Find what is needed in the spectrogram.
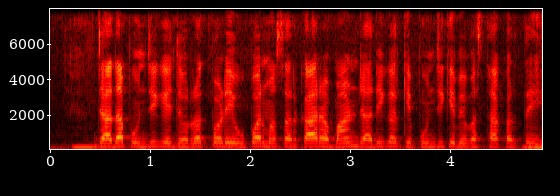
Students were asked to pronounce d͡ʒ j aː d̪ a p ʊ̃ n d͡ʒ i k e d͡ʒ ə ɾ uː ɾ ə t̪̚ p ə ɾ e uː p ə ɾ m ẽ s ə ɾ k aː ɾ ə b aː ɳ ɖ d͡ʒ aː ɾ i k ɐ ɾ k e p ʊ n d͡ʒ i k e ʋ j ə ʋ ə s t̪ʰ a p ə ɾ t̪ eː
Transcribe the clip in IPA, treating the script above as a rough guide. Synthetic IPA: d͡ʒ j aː d̪ a p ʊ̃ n d͡ʒ i k e d͡ʒ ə ɾ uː ɾ ə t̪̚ p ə ɽ e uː p ə ɾ m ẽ s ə ɾ k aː ɾ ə b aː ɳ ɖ d͡ʒ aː ɾ i k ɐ ɾ k e p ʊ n d͡ʒ i k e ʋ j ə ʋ ə s t̪ʰ a k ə ɾ t̪ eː

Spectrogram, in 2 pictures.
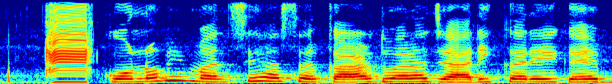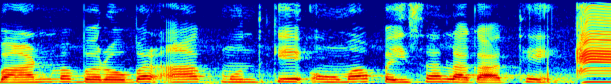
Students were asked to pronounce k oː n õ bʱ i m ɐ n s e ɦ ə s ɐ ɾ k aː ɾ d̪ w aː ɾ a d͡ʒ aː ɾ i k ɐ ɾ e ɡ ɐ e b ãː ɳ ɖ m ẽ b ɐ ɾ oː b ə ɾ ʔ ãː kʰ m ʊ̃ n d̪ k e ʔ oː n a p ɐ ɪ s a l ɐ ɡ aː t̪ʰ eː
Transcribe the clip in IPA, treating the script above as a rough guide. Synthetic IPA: k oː n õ bʱ i m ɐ n s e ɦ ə s ɐ ɾ k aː ɾ d̪ w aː ɾ a d͡ʒ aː ɾ i k ɐ ɾ e ɡ ɐ e b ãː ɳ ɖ m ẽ b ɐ ɾ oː b ə ɾ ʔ ãː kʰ m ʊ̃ n d̪ k e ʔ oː m a p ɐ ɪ s a l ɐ ɡ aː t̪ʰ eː

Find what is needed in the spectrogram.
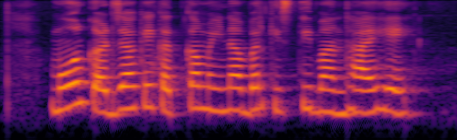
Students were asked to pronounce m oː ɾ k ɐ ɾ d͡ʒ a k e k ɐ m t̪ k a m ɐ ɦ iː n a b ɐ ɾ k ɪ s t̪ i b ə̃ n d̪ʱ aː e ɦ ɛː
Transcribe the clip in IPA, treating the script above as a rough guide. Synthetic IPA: m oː ɾ k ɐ ɾ d͡ʒ a k e k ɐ t̪ k a m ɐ ɦ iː n a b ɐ ɾ k ɪ s t̪ i b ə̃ n d̪ʱ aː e ɦ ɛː

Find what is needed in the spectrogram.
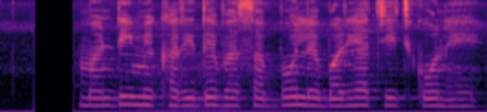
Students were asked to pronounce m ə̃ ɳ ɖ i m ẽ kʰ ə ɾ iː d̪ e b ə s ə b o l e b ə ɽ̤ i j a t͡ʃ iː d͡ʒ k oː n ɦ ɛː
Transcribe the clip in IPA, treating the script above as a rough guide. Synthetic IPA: m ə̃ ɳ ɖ i m ẽ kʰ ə ɾ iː d̪ e b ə s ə b o l e b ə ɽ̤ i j a t͡ʃ iː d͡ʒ k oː n ɦ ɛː

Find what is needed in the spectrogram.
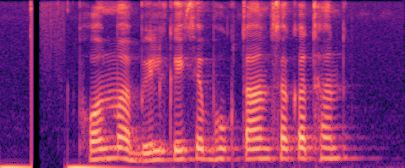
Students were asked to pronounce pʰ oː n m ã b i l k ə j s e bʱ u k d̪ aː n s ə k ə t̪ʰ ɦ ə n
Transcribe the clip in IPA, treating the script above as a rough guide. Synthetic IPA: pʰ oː n m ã b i l k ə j s e bʱ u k t̪ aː n s ə k ə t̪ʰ ɦ ə n

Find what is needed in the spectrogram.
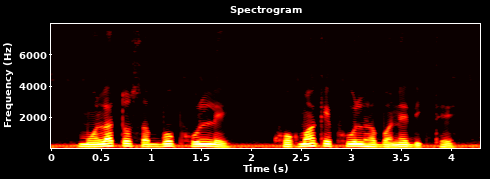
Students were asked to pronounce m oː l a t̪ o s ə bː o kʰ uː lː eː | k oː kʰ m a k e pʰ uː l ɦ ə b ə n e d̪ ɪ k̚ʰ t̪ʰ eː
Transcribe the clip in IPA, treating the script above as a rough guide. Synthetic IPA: m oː l a t̪ o s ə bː o pʰ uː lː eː | kʰ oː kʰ m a k e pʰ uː l ɦ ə b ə n e d̪ ɪ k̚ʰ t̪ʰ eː

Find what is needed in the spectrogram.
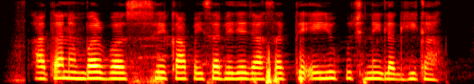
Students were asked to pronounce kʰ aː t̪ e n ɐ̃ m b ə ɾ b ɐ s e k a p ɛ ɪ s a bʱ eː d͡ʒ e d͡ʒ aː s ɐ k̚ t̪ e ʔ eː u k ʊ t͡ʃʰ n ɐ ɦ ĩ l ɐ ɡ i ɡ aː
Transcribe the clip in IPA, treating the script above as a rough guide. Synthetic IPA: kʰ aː t̪ a n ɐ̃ m b ə ɾ b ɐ s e k a p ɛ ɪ s a bʱ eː d͡ʒ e d͡ʒ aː s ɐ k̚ t̪ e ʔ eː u k ʊ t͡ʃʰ n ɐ ɦ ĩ l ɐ ɡ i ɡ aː

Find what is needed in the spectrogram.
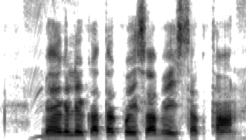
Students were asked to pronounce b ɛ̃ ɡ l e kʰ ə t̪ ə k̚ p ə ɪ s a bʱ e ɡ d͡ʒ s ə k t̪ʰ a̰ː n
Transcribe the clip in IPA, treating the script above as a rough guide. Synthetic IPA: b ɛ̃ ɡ l e k ə t̪ ə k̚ p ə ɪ s a bʱ e d͡ʒ s ə k t̪ʰ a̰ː n

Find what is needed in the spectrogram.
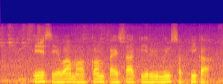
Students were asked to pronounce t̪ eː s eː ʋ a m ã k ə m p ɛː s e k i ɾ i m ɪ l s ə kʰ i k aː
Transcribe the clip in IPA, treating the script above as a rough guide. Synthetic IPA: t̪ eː s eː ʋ a m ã k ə m p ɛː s a k i ɾ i m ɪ l s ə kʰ i k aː

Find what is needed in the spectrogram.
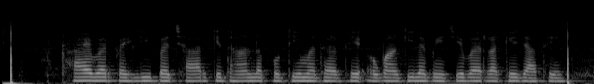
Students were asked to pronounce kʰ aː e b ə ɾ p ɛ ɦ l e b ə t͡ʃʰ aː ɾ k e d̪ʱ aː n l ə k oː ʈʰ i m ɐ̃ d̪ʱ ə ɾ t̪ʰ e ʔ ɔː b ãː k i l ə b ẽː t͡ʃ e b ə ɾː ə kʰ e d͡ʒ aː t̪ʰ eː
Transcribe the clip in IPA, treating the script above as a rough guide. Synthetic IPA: kʰ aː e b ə ɾ p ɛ ɦ l i b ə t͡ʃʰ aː ɾ k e d̪ʱ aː n l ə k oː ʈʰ i m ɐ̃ d̪ʱ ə ɾ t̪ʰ e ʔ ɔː b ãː k i l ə b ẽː t͡ʃ e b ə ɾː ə kʰ e d͡ʒ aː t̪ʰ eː

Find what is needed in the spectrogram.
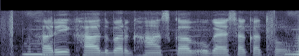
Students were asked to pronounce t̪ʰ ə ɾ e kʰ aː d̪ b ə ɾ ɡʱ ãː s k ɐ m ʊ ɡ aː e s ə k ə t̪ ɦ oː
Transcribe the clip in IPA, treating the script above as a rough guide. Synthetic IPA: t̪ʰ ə ɾ i kʰ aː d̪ b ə ɾ ɡʱ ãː s k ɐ b ʊ ɡ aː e s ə k ə t̪ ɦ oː

